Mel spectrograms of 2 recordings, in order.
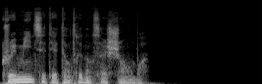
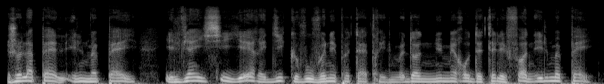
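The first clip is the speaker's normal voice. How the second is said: high, choked pleading voice; frightened clerk; 9 semitones higher, 3 dB louder than usual. A narrator's reading. Terrified clerk under McCaleb's arm, high and pleading. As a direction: beg to be let go.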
